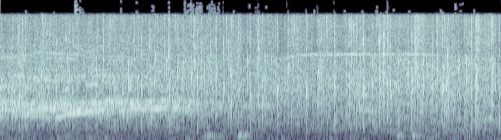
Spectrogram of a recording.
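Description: A crowd at the Barcelona en Comú headquarters in Barcelona cheers and chants "sí se puede" over Ada Colau's mayoral election victory, with steady, loud applause and clapping, a few rhythmic shouted syllables rising above the dense noise and a brief whistle early on.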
